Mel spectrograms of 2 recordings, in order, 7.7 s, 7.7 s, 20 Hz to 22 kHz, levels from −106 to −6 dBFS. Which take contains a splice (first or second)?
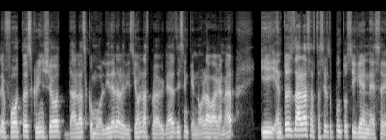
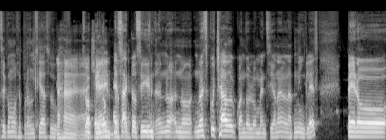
second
